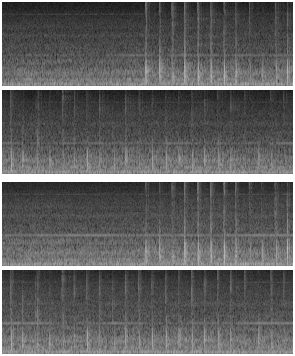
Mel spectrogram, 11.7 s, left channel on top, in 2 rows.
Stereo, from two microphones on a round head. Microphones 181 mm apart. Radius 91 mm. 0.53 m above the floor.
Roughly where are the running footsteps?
Left.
